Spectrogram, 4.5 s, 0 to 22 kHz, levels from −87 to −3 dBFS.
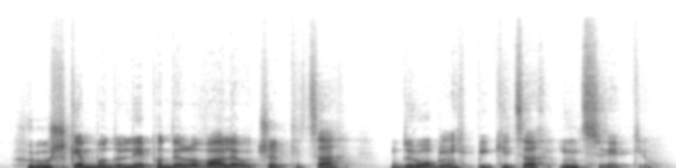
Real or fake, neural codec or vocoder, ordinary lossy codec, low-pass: fake; autoencoder, 48 kHz, 32 numbers a frame, DAC-VAE, trained on Japanese speech; none; 19.8 kHz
